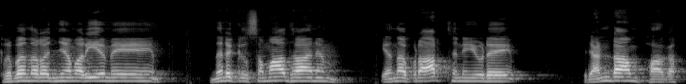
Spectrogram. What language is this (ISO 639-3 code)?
mal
